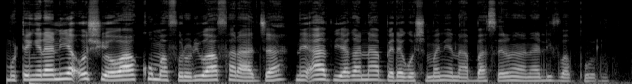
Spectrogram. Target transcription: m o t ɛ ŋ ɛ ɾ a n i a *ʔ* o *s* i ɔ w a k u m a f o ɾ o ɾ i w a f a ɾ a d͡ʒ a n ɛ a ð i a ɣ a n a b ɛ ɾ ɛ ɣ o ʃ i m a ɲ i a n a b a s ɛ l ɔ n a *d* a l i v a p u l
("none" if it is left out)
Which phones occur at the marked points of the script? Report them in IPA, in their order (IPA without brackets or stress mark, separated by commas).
ʔ, ʃ, n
